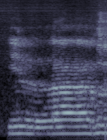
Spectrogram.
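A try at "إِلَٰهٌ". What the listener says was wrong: Nah, itu enggak ada tasdid. Panjang. Ilahun.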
